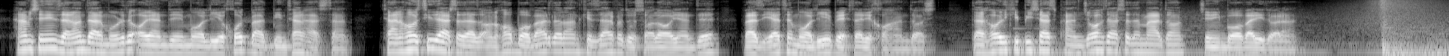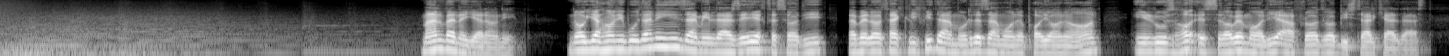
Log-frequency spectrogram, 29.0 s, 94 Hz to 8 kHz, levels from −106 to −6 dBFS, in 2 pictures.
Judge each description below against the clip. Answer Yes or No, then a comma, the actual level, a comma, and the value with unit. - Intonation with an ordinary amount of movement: No, wide, 5.7 semitones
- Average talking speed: Yes, average, 130 wpm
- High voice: No, low, 110 Hz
